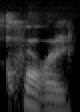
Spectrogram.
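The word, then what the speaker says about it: Kwari: yeah no it's a game called quarry k-w-a-r-i quarry it's pronounced quarry should it take place in a quarry was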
